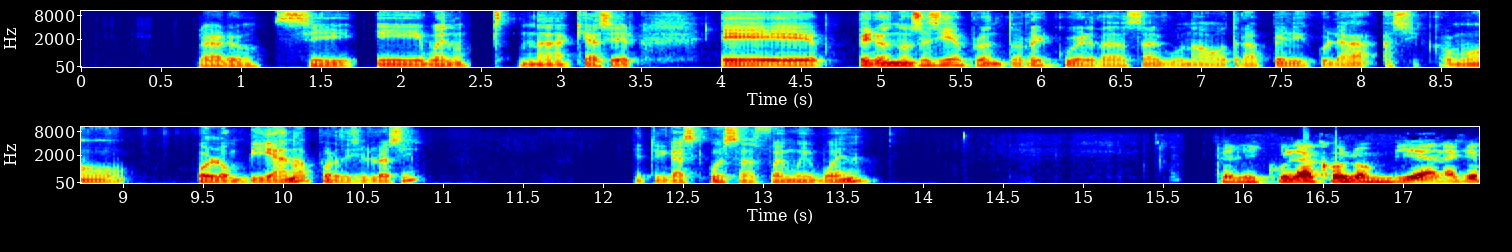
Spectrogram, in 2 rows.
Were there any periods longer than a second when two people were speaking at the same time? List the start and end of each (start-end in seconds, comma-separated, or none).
none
